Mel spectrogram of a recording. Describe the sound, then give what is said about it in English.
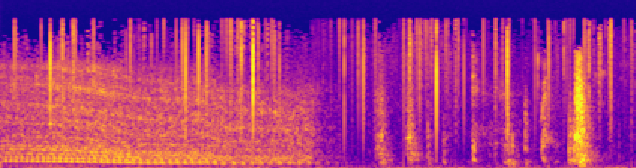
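A car engine hums steadily, then cuts off after a few seconds as the car pulls over and stops, leaving scattered clicks and soft thunks in the quiet afterward. “We'll pull over and stop, Cato.”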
